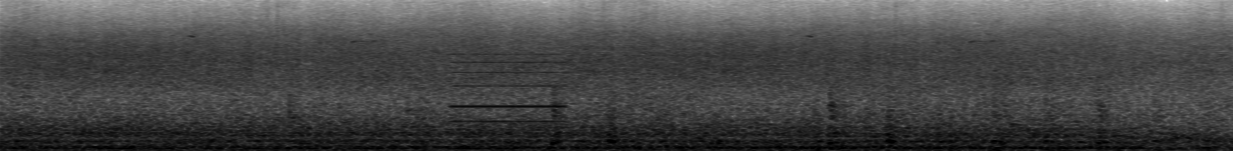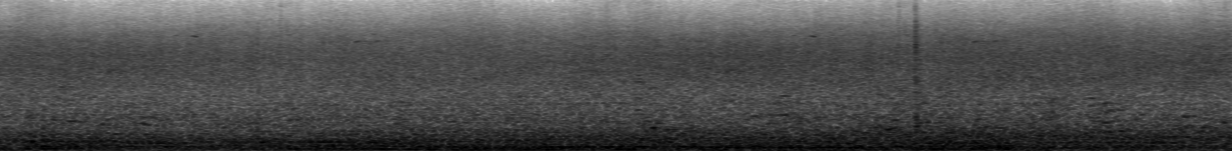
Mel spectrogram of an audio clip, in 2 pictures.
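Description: A bus engine drones steadily while driving.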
